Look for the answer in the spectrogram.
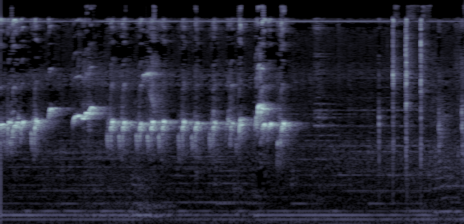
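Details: Tail-fanning green leafbird delivering a rapid string of sharp, repeated whistled notes for about four seconds, pitched fairly high and slightly rising, then fading to scattered clicks against a constant low background hum.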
